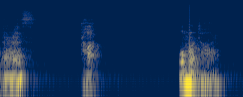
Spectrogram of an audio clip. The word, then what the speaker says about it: 각: I will pronounce the first syllable as 각. One more time. 각. 각. That's it. It is not 가그 or 가크. It is not 가그 or 가크. It is 각.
